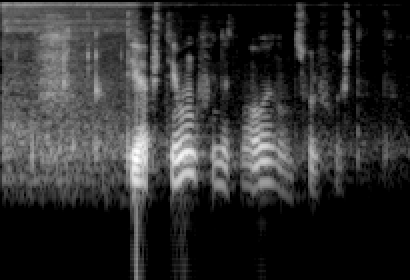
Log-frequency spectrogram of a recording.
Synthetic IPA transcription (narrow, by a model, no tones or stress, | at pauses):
d̥ḭːʔa̰pʃtɪmʊŋfɪndətmɔːʁəŋʊntsɔlfɔɐʃtʰḁt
